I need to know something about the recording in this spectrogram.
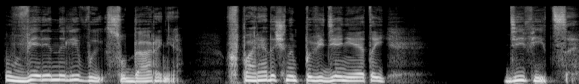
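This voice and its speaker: A woman reading an audiobook, voicing a stern, cold middle-aged nobleman in a measured, cutting manner. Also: fairly low pitch, warm tone, no echo, clean studio sound, pitched above the performer's own voice, lightly acted. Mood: contemptuous. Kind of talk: audiobook reading of a classic novel.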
